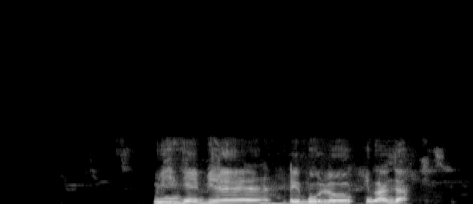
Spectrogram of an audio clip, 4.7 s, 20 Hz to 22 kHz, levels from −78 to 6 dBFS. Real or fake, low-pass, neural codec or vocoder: fake; 7.2 kHz; codec, 16 kHz in and 24 kHz out, 1.1 kbps, FireRedTTS-2 codec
